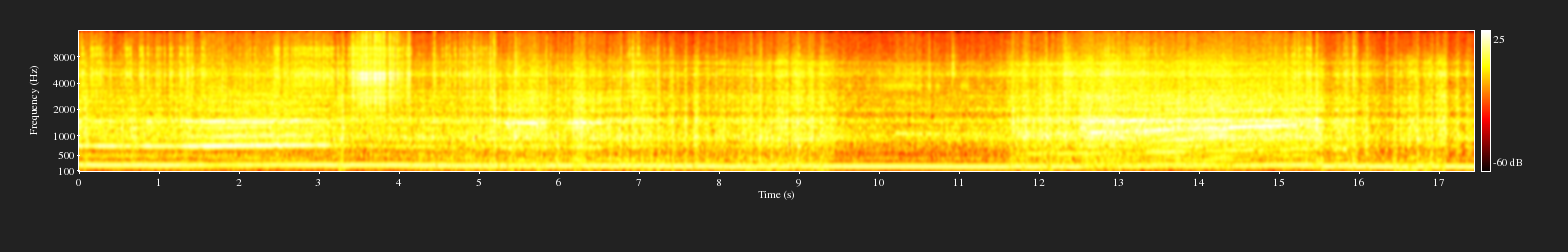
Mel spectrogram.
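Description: BMW E36 M3's straight-six engine running hard under load on a rally stage, heard from inside the cabin. Its pitch rises as the car accelerates about twelve seconds in.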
